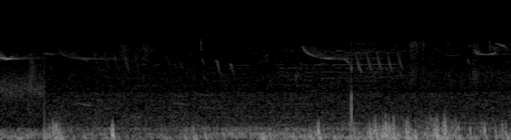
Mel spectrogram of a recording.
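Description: A bird gives a short, high, downward-gliding whistle several times, a second or more apart, over an uneven low rumbling noise.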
